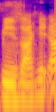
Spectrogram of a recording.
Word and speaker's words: Miyazaki: My Neighbor Totoro came out in 1988, directed and written by Hayao Miyazaki. If I said that correctly. – Miyazaki.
